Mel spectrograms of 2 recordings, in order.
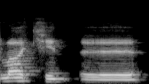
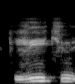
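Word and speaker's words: lâkin: Lakin, arkadaşlar lakin lamdan sonraki elif gösterilmeden yazılıyor. Lakin uzun okuyoruz. Fakat sadece lamı yazıyoruz. Lakin, hatta eski metinlerde, şiirlerde likin şeklinde arkadaşlar bu kelimenin telaffuzu da okunması da var.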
